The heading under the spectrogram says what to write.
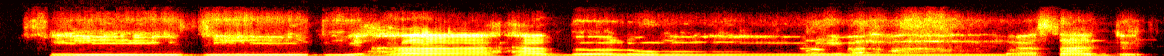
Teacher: Hablum mim masad, ditahan. Kalau ada mim tasydid ditahan.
